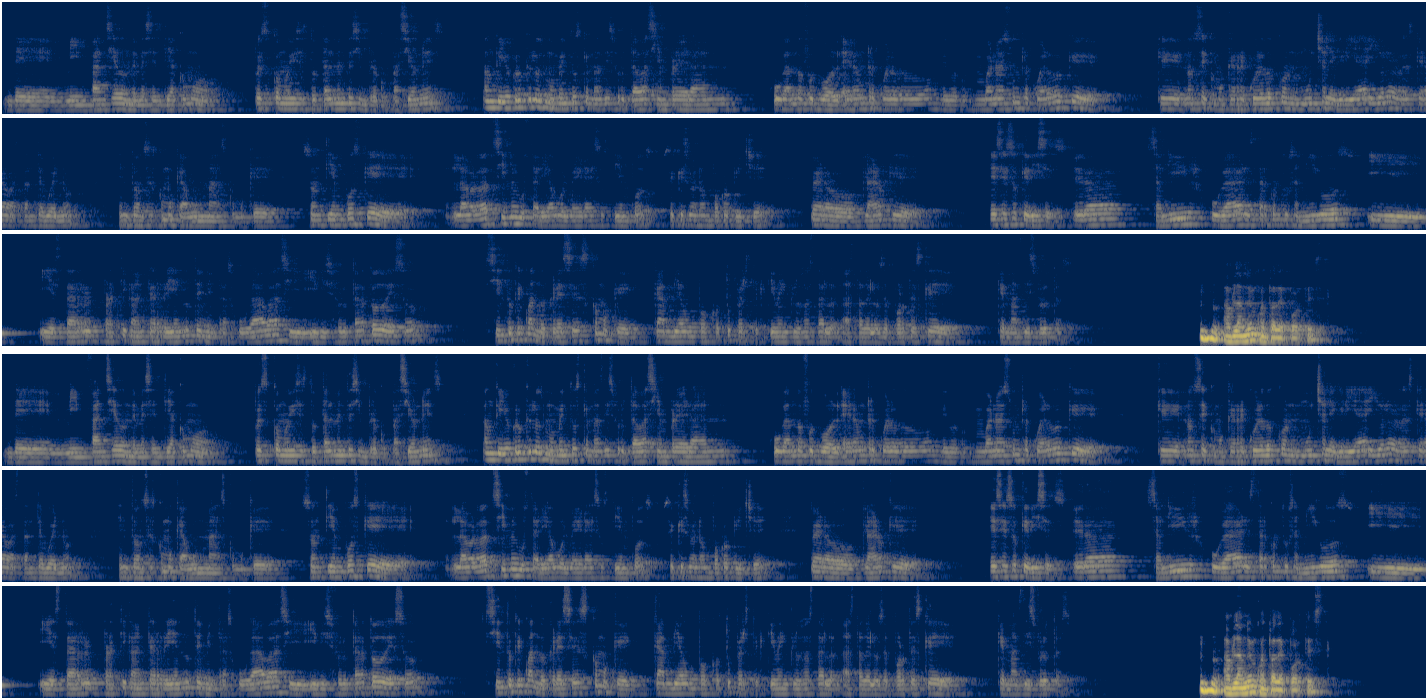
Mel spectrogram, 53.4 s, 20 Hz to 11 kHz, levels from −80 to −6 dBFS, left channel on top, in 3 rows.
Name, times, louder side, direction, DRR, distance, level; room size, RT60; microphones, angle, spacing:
voice 1, 0.0-2.7 3.2-5.5 6.0-9.1 9.6-13.7 14.4-18.7 19.3-21.2 21.6-23.0 23.3-27.4 27.9-29.3 30.1-31.8 32.1-35.7 36.1-40.9 41.6-47.5 48.0-48.9, right 1 dB, 25° right, 4 dB, 2.6 m, -41 dB
voice 2, 50.6-52.2, right 3 dB, 70° right, 11 dB, 0.8 m, -25 dB
19.0 x 18.5 x 7.8 m, 0.94 s
head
